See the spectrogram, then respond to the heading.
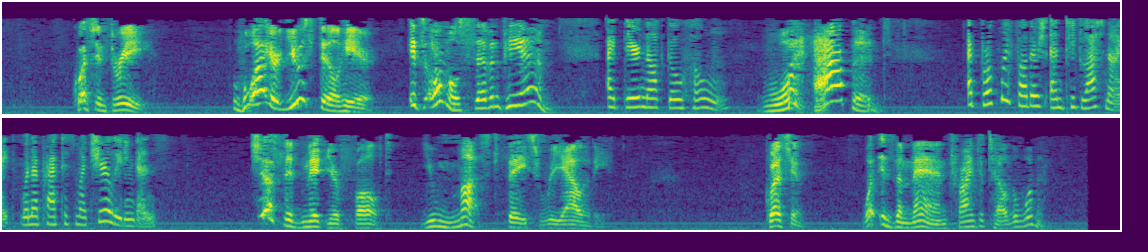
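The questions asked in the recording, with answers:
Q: What is the man trying to tell the woman?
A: She should admit her fault and face reality.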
